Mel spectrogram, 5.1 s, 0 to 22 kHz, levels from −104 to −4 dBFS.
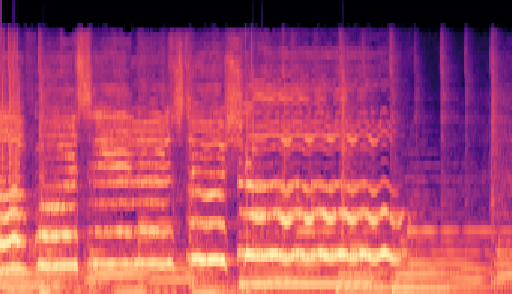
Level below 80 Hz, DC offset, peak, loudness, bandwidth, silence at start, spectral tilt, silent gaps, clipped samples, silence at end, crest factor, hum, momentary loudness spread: -30 dBFS; under 0.1%; 0 dBFS; -12 LUFS; 14 kHz; 0 s; -5 dB/octave; none; under 0.1%; 0 s; 12 dB; none; 13 LU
